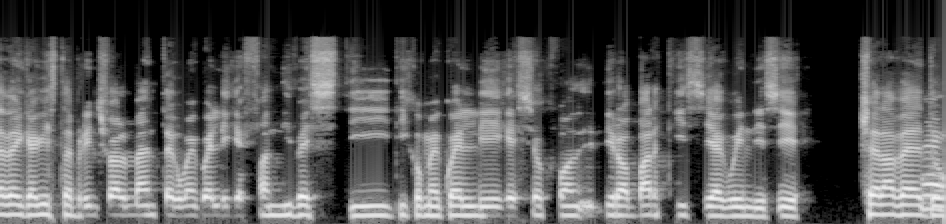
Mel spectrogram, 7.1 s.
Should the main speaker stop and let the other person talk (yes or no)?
yes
